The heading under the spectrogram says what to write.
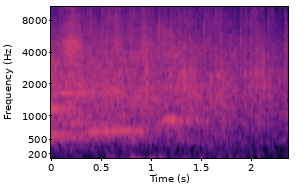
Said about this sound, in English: We've been married for almost 18 years now. I feel like I deserve a little more applause than that. I mean, come on.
